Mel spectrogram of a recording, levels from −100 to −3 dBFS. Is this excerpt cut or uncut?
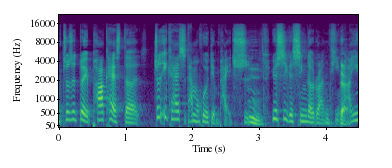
uncut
